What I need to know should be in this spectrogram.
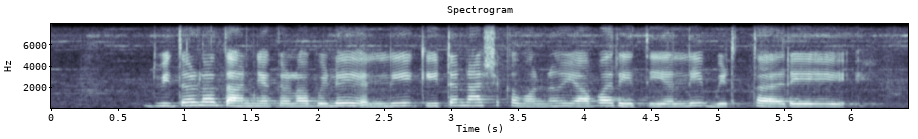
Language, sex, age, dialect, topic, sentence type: Kannada, female, 56-60, Coastal/Dakshin, agriculture, question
